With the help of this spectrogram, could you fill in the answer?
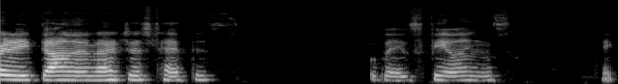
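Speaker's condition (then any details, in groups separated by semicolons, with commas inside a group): Friedreich's ataxia; wheelchair user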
